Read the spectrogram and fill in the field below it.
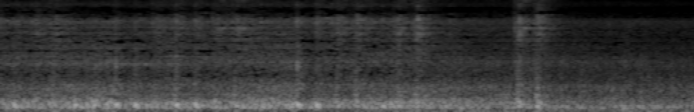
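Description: A passing train rumbles and clatters over the rails close by.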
